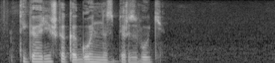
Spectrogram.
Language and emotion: Russian, neutral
